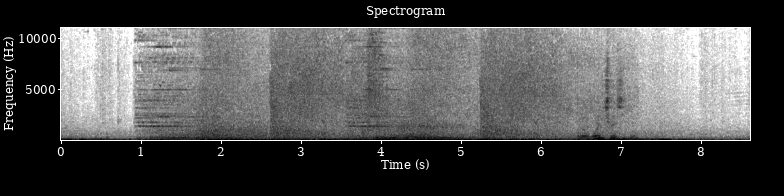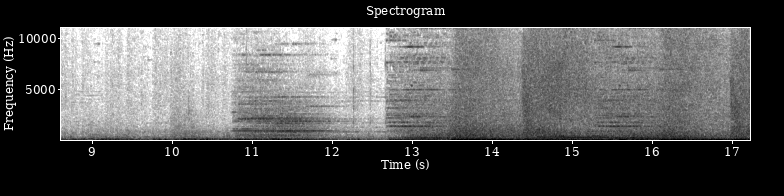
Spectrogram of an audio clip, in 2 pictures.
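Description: Ghostly figures hiss and roar in a burst of sound.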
